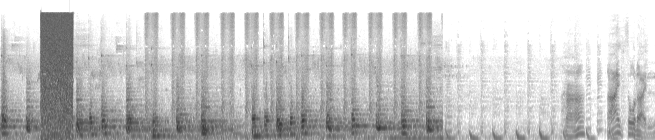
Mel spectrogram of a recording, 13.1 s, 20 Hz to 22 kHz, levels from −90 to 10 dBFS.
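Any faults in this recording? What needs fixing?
From 0.80 s to 1.45 s the audio turns into loud, broadband hiss: samples built from the wrong bytes. The reader has assembled each sample with its bytes misordered or shifted by one, so the rapidly changing low-order bits land in the high-order position and dominate the value. Unlike clipping or overload distortion, which still follows the original's shape, this noise does not follow the shape of the sound underneath. To prevent it, the decoder should be made to honour the stream's stated byte order and sample alignment at every read, including after seeks or buffer boundaries.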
